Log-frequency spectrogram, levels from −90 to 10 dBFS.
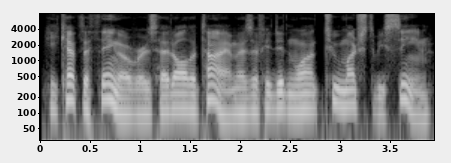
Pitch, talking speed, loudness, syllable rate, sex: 115 Hz, 305 wpm, -17 LUFS, 5.5 syllables/s, male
